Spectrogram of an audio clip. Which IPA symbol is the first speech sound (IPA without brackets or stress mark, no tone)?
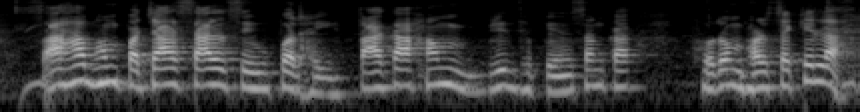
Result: s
